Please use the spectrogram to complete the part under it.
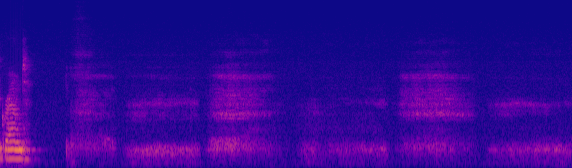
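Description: A woman breathes out audibly in rhythm.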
